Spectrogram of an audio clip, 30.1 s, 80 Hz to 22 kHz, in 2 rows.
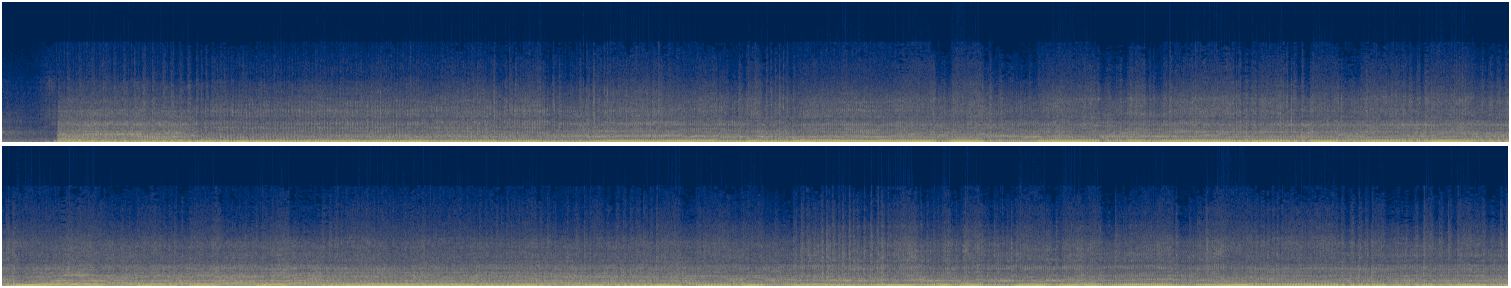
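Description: Yamaha YZ250 two-stroke dirt bike engine, loud from about half a second in, revving up and down under load, its pitch rising and falling again and again while riding single track.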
